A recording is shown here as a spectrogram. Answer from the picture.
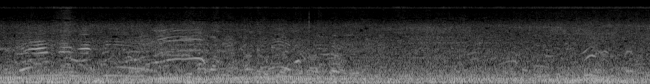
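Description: Scattered shouts from players and spectators at a youth football match, loudest in the first couple of seconds, over a steady rumble of wind on the microphone.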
